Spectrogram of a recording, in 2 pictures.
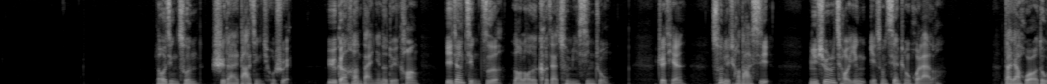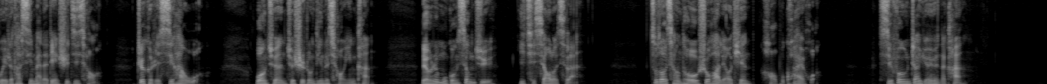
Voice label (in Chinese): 故事类男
